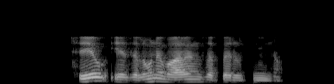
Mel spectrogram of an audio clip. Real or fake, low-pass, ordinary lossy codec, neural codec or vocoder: real; 3.6 kHz; none; none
